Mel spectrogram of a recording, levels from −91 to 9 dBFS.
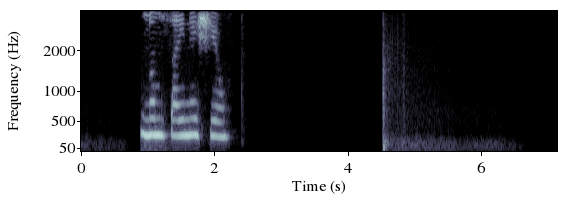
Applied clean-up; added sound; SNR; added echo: neural mask model RNNoise.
